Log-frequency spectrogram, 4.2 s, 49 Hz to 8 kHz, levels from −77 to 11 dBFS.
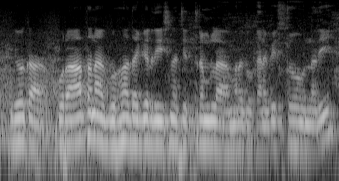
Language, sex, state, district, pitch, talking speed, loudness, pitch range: Telugu, male, Telangana, Mahabubabad, 135 Hz, 140 wpm, -16 LUFS, 125-140 Hz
